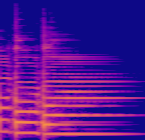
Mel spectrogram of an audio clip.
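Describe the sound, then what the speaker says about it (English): A banjo-style plucked sample from an indie folk sample pack, two soft plucks in quick succession whose bright, twangy tone rings out and slowly decays, heard alone and close. "This one's called Whisper Banjo Pluck."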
